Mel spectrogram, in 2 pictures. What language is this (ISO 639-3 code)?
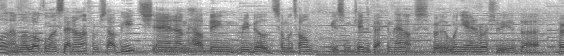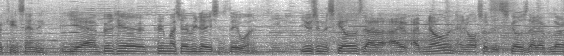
eng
